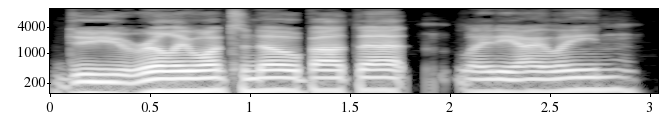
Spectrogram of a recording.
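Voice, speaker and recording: A man voicing a stolid middle-aged police superintendent, cautious, measured and plain-spoken, in an audiobook story. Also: mid-range voice, steady tone, smooth, no room sound, close to an everyday voice.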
